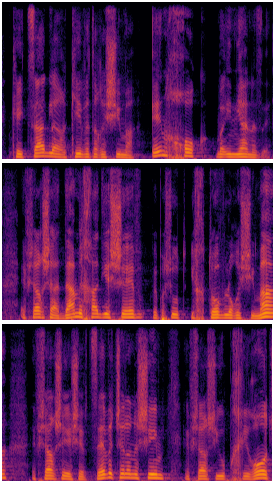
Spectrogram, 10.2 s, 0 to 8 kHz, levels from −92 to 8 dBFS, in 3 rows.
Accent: native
